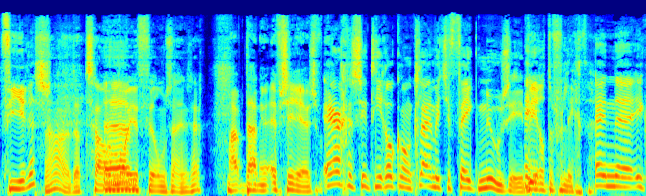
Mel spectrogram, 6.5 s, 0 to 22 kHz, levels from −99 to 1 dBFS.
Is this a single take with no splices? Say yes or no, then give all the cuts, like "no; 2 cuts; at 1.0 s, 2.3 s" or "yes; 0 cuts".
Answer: no; 2 cuts; at 3.2 s, 5.2 s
